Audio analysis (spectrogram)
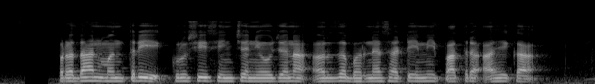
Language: Marathi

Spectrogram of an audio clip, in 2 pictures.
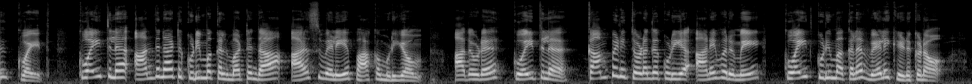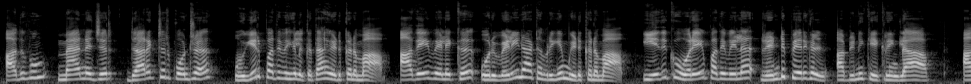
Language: Tamil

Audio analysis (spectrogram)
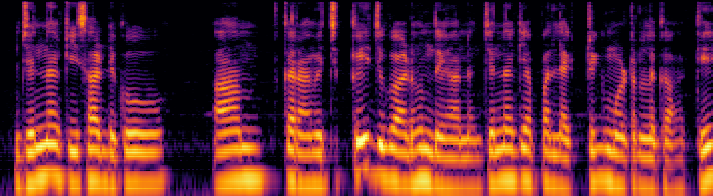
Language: Punjabi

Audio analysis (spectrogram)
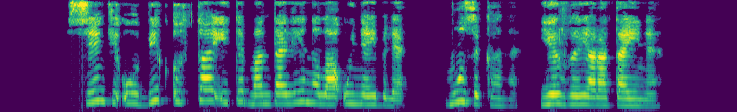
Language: Bashkir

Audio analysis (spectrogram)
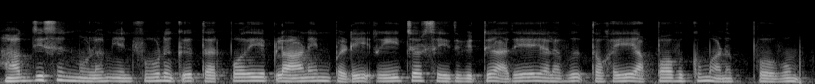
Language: Tamil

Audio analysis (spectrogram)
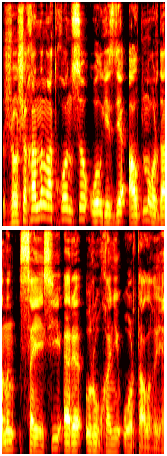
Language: Kazakh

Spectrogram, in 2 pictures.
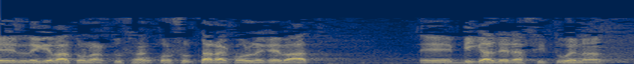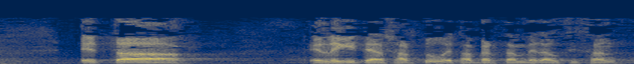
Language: Basque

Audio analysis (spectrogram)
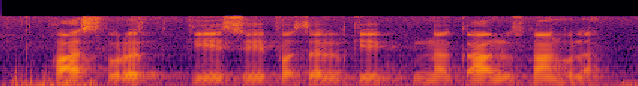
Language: Bhojpuri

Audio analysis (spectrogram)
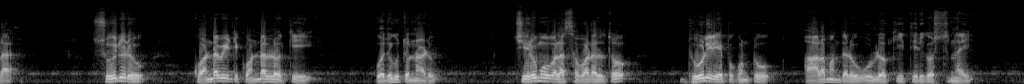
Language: Telugu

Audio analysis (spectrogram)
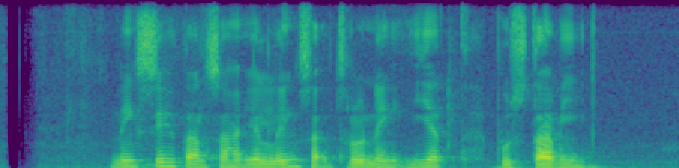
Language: Javanese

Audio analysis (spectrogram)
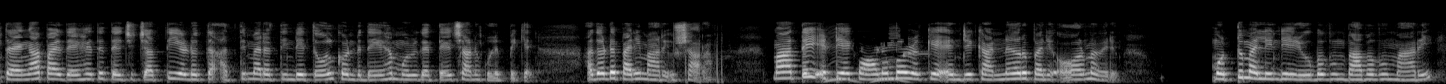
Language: Malayalam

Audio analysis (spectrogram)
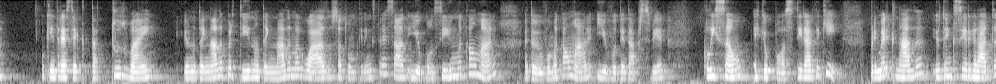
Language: Portuguese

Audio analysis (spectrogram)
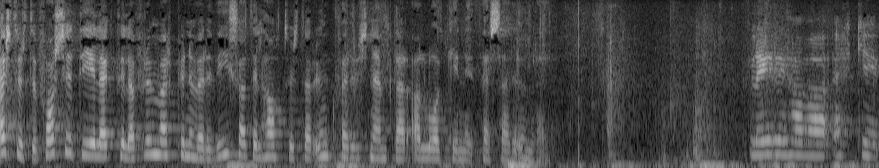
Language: Icelandic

